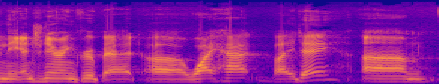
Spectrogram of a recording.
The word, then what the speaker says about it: Yhat: work at in the Engineering Group at uh why Hat by day um it's pronounced why hat not y not why hat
